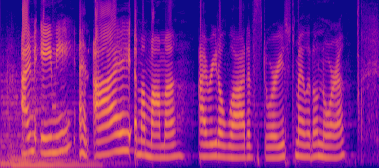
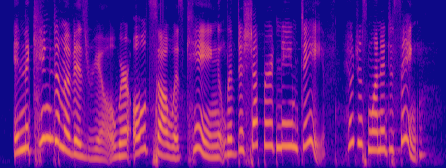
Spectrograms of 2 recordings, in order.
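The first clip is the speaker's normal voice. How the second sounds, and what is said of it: Storytelling mom voice reading aloud. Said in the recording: “I'm going to get on my mom voice.”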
